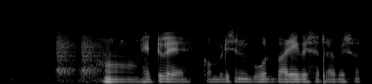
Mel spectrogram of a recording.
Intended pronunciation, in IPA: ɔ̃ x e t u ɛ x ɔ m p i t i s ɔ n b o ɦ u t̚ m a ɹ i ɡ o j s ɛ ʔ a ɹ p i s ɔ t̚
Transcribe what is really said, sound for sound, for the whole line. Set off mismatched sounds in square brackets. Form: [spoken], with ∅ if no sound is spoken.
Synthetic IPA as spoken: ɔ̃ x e t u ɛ [k] ɔ m p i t i s ɔ n b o ɦ u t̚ [b] a ɹ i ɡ o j s ɛ [t] a ɹ p i s ɔ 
